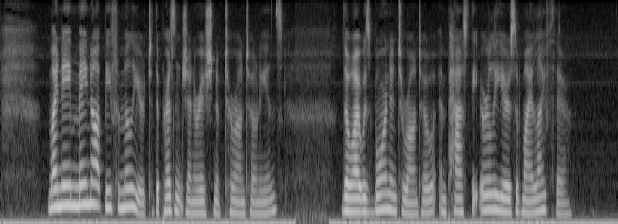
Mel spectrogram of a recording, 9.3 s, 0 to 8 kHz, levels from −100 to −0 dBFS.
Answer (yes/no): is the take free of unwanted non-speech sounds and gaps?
yes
